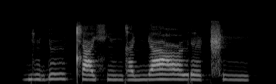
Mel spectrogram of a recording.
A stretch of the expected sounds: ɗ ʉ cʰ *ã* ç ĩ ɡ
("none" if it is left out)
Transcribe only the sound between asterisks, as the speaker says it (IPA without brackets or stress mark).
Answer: a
